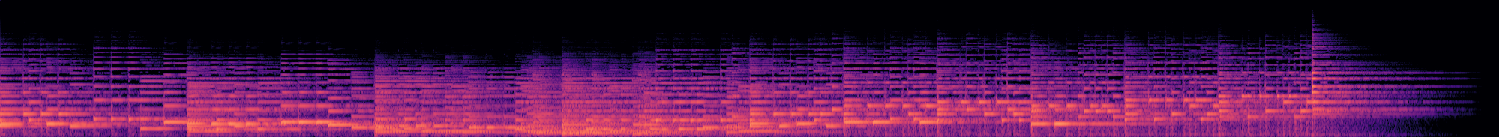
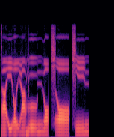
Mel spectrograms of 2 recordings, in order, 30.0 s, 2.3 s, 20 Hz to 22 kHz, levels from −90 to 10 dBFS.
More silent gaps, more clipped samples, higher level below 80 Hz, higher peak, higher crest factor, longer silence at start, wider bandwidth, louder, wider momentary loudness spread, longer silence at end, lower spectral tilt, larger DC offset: neither; neither; about the same, -58 dBFS vs -54 dBFS; about the same, -2 dBFS vs -2 dBFS; about the same, 20 dB vs 18 dB; about the same, 0 s vs 0 s; second, 8.6 kHz vs 11 kHz; about the same, -22 LUFS vs -20 LUFS; about the same, 7 LU vs 7 LU; first, 1.85 s vs 0.5 s; first, -7.5 dB/octave vs -4.5 dB/octave; neither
